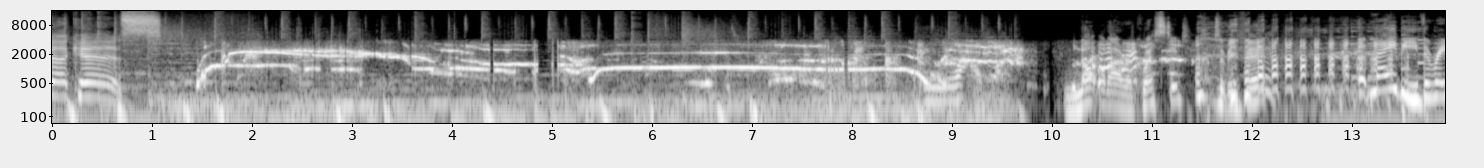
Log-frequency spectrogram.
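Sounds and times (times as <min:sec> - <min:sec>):
speech: 0:00.1 - 0:01.9, 0:10.2 - 0:13.9
large audience screaming at full volume: 0:01.4 - 0:09.8
laughter: 0:06.8 - 0:13.9.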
